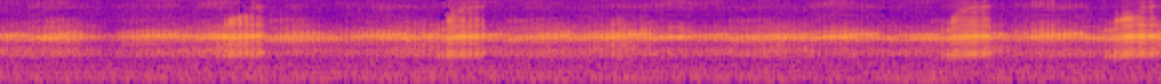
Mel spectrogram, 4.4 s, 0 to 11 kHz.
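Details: Frogs at Hakushu, Hokuto City, Yamanashi, Japan, recorded binaurally 4 May 2018: a steady trilling chorus with several louder, harsher croaks from nearer frogs standing out at intervals.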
